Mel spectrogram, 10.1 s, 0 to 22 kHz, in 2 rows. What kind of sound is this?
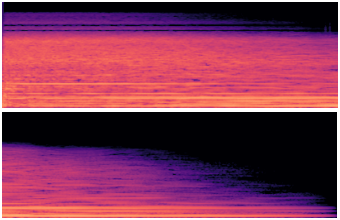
F#2 Power Chord Open
Electric-Guitar, Distortion, Melodic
